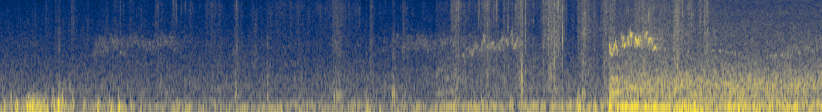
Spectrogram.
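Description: Faint outdoor background with scattered light clicks and taps, which grows louder about six seconds in.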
